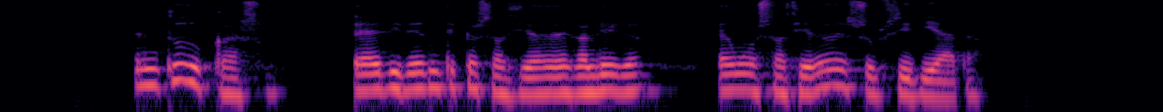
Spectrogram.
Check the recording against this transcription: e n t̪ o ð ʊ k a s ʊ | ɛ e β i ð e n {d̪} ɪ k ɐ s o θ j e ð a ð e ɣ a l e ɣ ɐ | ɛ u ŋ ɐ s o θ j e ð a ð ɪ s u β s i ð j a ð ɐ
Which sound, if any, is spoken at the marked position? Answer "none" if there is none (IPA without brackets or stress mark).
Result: t̪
